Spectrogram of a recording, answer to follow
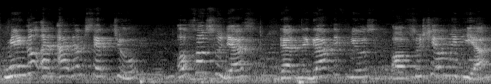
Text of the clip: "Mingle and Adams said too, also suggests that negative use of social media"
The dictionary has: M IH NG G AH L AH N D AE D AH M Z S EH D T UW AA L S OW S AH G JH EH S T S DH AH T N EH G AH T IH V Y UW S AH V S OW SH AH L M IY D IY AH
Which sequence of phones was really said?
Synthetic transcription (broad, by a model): M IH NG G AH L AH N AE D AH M S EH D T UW AA L S OW S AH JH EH S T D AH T N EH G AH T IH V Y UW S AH F S OW SH AH L M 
